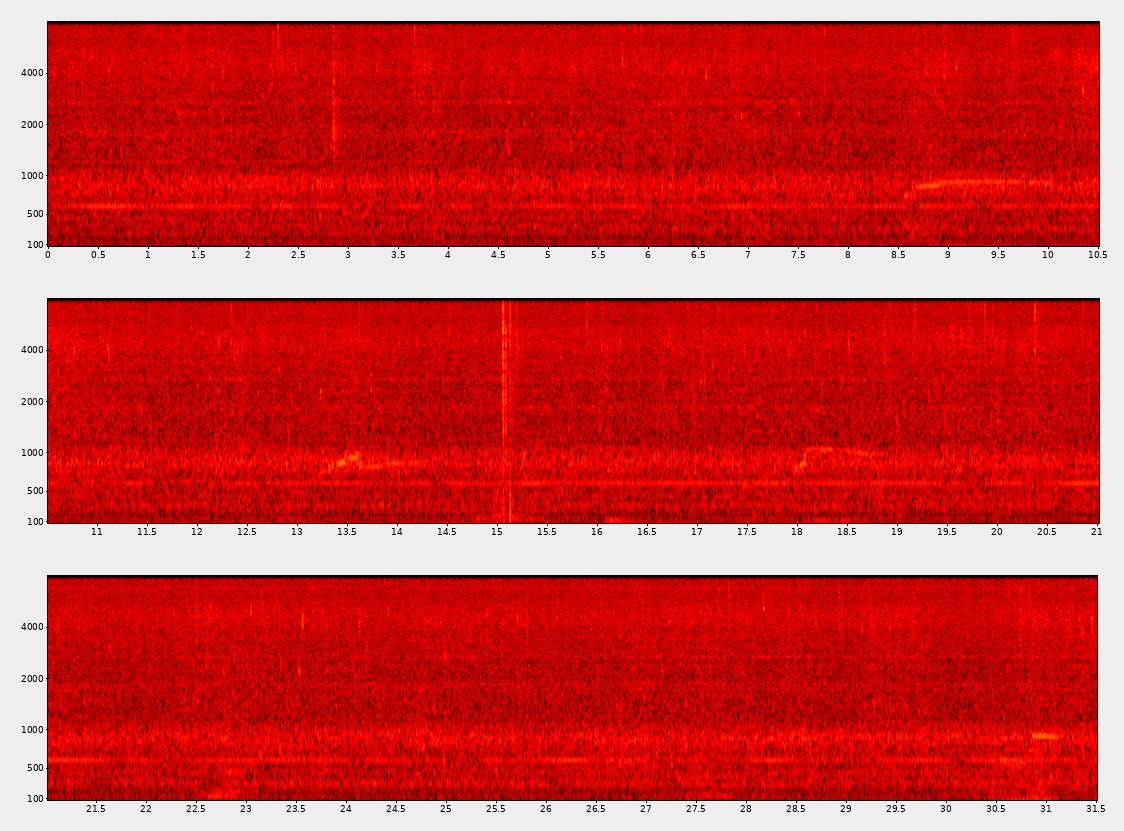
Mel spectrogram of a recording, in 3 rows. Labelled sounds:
8.6	9.3	humpback whale, 0.78 to 0.97 kHz
13.3	13.7	humpback whale, 0.78 to 1.2 kHz
18.0	18.4	humpback whale, 0.78 to 1.1 kHz
30.9	31.1	humpback whale, 0.88 to 0.97 kHz

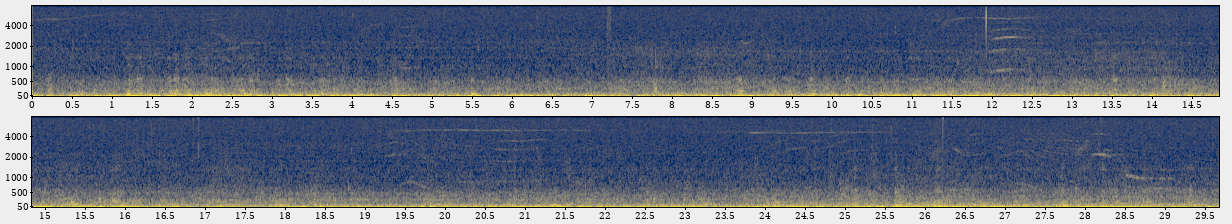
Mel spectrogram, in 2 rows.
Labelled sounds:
11.3	12.6	killer whale, 0.85 to 5.4 kHz

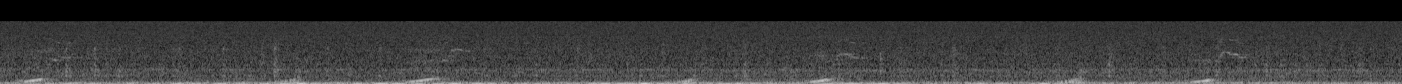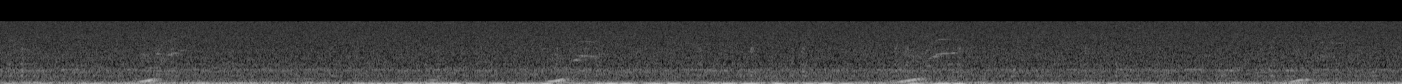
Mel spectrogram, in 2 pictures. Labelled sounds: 0.6	0.8	humpback whale, 1.2 to 1.4 kHz
4.5	4.7	humpback whale, 1.7 to 2.0 kHz
8.4	8.7	humpback whale, 1.2 to 1.7 kHz
19.8	20.0	humpback whale, 1.3 to 1.5 kHz
23.3	23.6	humpback whale, 1.2 to 1.7 kHz

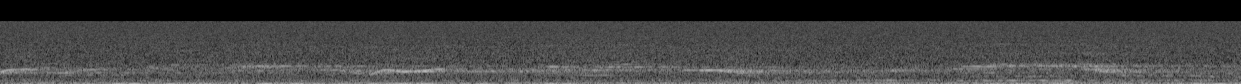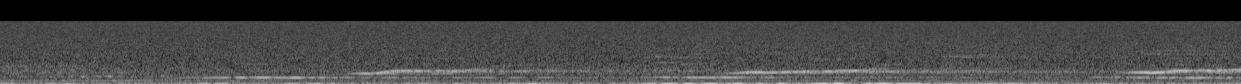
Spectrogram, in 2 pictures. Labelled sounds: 2.4	2.9	humpback whale, 0.80 to 1.1 kHz
9.6	10.0	humpback whale, 0.80 to 0.99 kHz
21.9	22.2	humpback whale, 1.3 to 1.5 kHz
24.0	24.2	humpback whale, 1.8 to 1.9 kHz

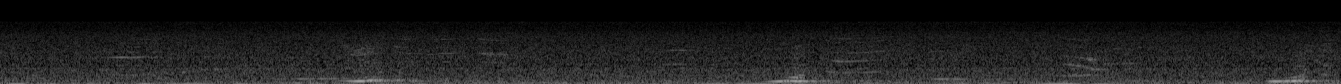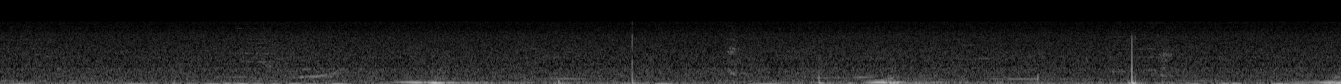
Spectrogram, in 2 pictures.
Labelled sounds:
1.1	1.5	humpback whale, 1.2 to 1.4 kHz
4.8	5.1	humpback whale, 1.4 to 1.7 kHz
8.3	8.9	humpback whale, 1.0 to 1.9 kHz
10.6	11.0	humpback whale, 0.80 to 1.3 kHz

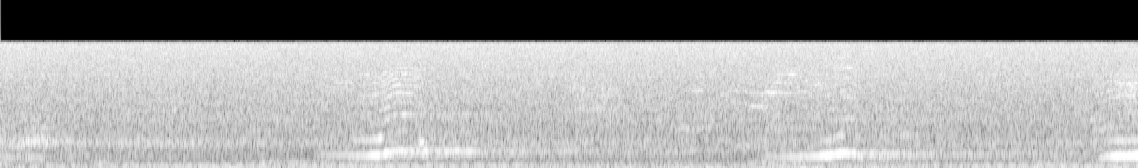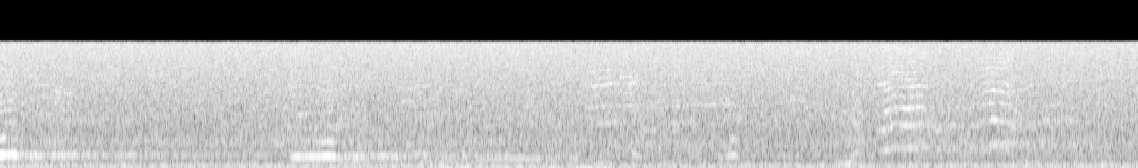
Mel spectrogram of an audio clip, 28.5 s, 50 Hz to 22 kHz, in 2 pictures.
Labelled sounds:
4.2	5.2	humpback whale, 2.0 to 3.8 kHz
8.4	8.8	humpback whale, 0.93 to 2.5 kHz
9.3	10.9	humpback whale, 1.6 to 3.7 kHz
13.9	14.5	humpback whale, 1.4 to 3.1 kHz
21.6	22.0	humpback whale, 2.7 to 3.0 kHz
22.9	23.2	humpback whale, 1.7 to 1.9 kHz
25.2	26.9	humpback whale, 0.90 to 6.5 kHz

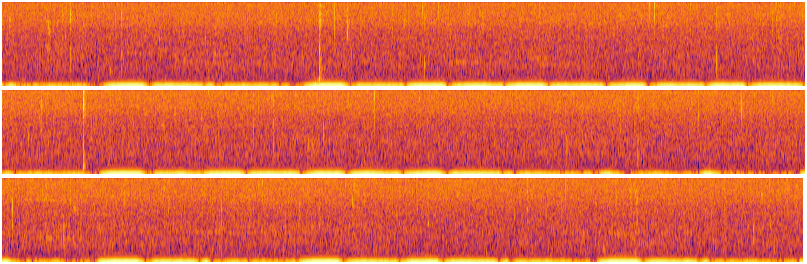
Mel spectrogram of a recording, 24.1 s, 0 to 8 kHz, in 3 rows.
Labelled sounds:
1.6	2.4	killer whale, southern resident, 0.57 to 1.3 kHz
4.4	4.8	killer whale, southern resident, 0.70 to 3.7 kHz
5.2	5.6	killer whale, southern resident, 0.78 to 1.2 kHz
16.3	16.9	killer whale, southern resident, 0.66 to 3.7 kHz

